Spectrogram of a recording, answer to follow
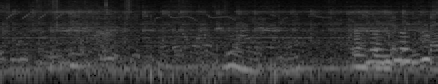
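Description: Indistinct distant voices with small birds chirping.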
